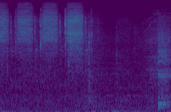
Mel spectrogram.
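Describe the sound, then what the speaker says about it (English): Tack solution sprayed during a paint protection film install on a Norton Commando fuel tank: several short, faint hissing bursts from a spray bottle, close up and spaced irregularly, with quiet handling noise between them. "Spray our tack solution in there."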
